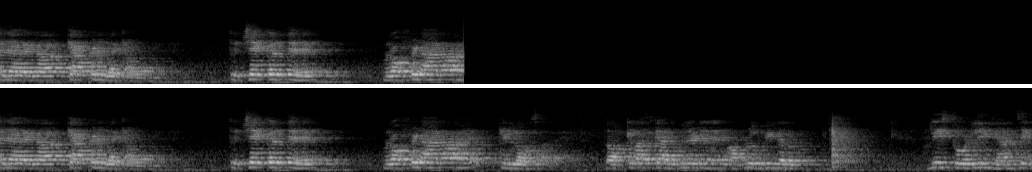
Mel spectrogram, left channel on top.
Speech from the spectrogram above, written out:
जाएगा कैपिटल अकाउंट में, तो चेक करते हैं प्रॉफिट आ रहा है कि लॉस आ रहा है। तो आपके पास कैलकुलेटर है, आप लोग भी करो प्लीज, टोटलिंग ध्यान से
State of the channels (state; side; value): drops out; left; at 4.7 s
